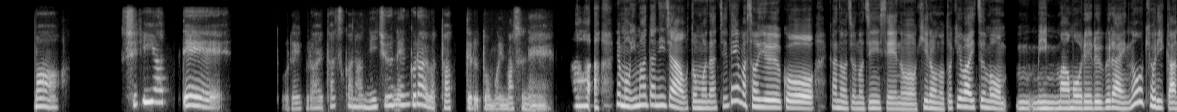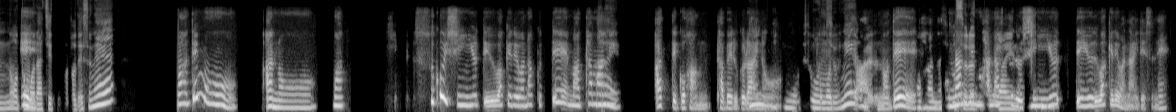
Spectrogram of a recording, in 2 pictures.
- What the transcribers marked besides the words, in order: none
- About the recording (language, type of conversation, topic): Japanese, advice, 自信がなくても運動を始めるために、最初の一歩をどう踏み出せばいいですか？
